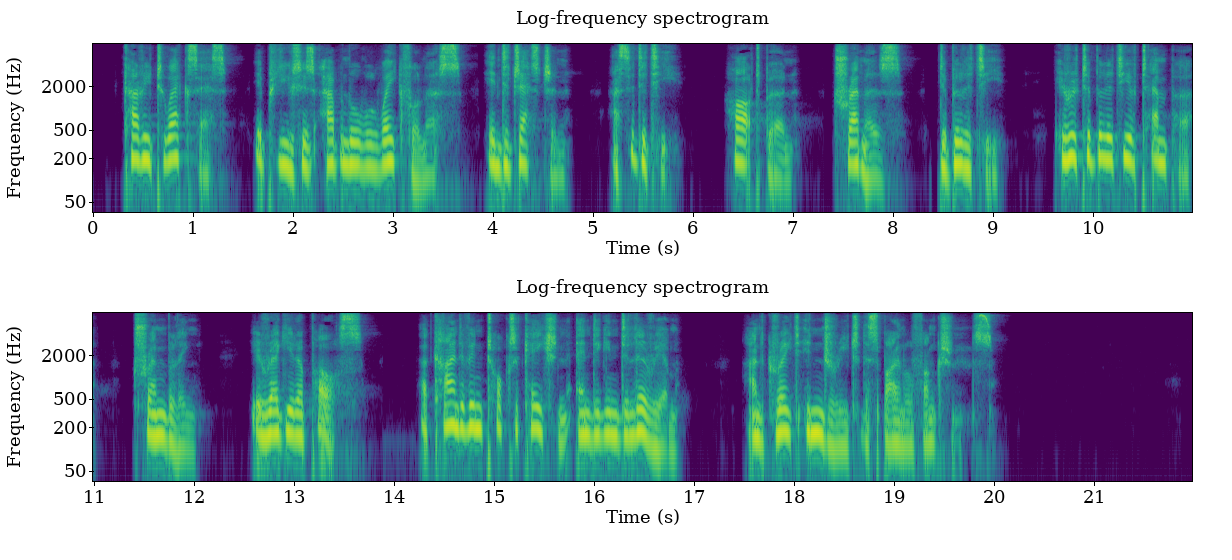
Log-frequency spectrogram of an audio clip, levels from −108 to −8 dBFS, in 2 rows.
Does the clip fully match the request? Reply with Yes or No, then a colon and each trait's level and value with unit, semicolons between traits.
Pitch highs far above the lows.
Yes: wide, 5.8 semitones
